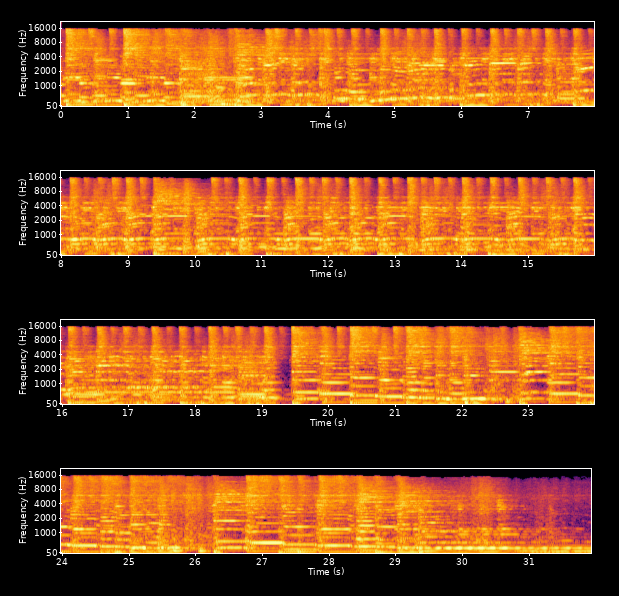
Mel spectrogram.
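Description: Live rock band playing an instrumental passage: two electric guitars through amplifiers over drums, the lead guitar repeating a melodic figure, then playing descending runs after a brief break about two-thirds of the way through.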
